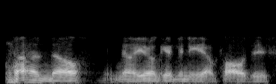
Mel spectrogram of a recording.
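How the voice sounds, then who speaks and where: A man, a head coach, answering reporters' questions on a conference call in a relaxed way, with many fillers. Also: very deep voice, normal speed. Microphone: phone. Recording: phone-line audio.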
